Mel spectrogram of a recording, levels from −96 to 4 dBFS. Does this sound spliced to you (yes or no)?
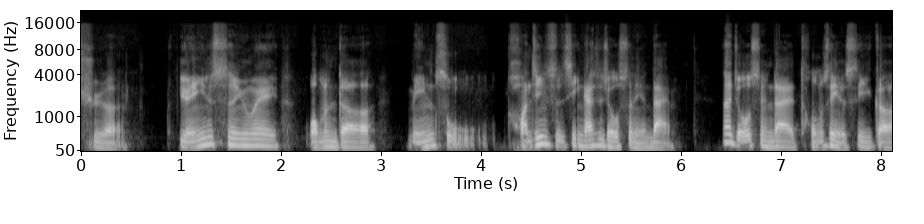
yes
